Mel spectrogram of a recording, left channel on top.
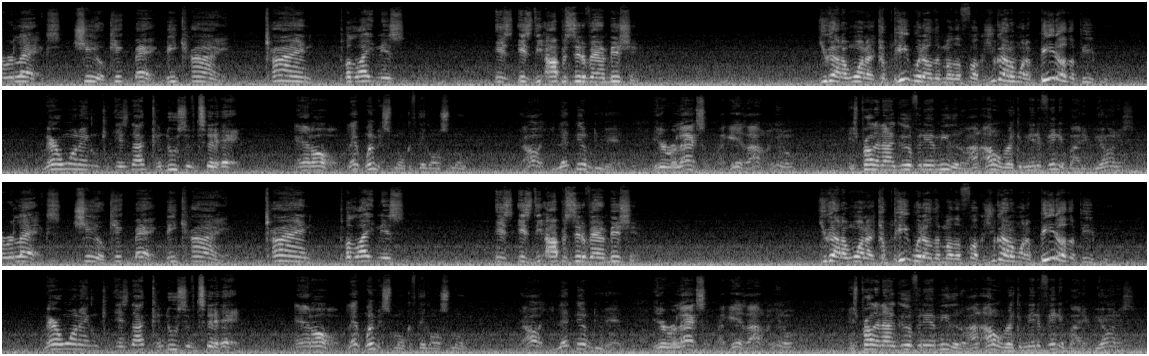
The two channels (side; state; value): both; normal; correlation 0.50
